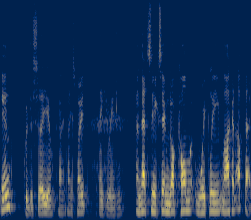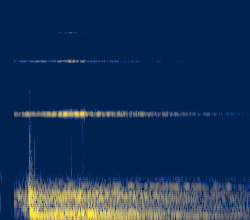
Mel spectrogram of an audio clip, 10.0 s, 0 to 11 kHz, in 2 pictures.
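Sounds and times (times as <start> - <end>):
high ringing tone: 5.3 - 10.0.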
